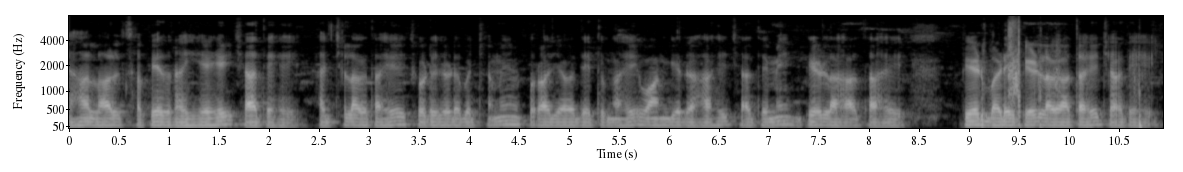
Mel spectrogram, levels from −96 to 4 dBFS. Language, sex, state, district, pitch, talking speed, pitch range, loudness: Hindi, male, Maharashtra, Sindhudurg, 85 Hz, 120 wpm, 85-90 Hz, -35 LUFS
